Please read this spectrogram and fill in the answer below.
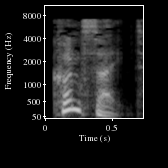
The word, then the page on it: kunzite: British English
